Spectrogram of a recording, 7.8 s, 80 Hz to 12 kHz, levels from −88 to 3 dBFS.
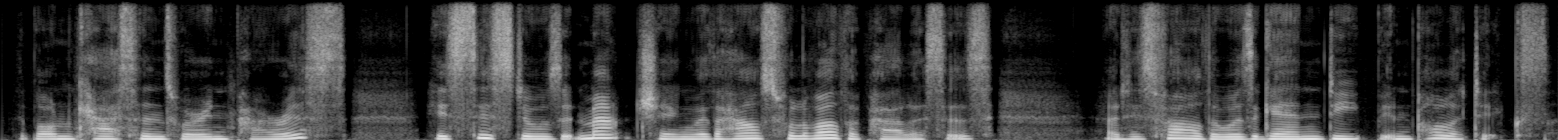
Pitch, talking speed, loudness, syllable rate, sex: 215 Hz, 185 wpm, -16 LUFS, 5.9 syllables/s, female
